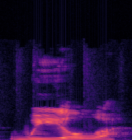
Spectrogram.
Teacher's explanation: w in there so we know it's wh and then wheel we hear that long e and that ending l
